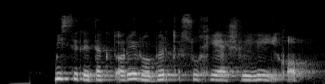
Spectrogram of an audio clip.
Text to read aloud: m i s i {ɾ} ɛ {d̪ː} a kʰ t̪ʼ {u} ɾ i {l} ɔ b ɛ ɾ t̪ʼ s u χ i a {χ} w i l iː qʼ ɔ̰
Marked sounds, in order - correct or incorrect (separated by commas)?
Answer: correct, incorrect, incorrect, incorrect, incorrect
